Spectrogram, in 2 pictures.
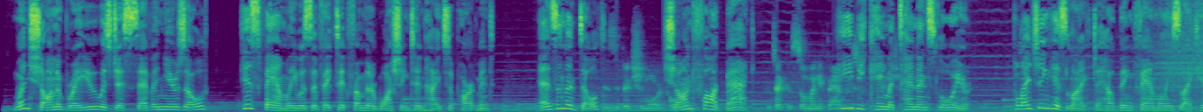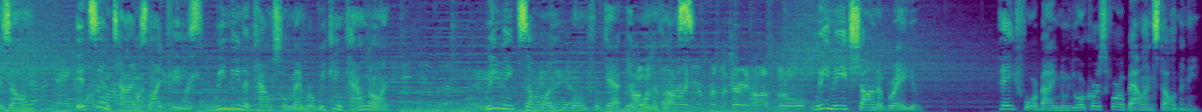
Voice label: Political advertisement

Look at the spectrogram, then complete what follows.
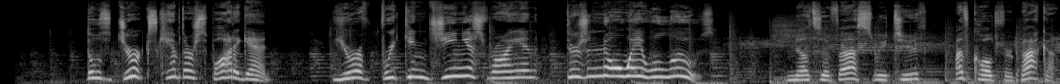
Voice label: Male Characters

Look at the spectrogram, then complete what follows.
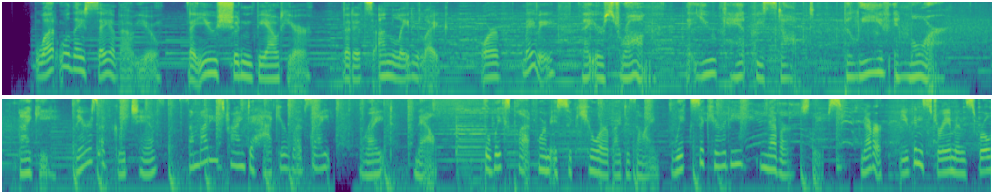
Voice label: Commercial Demo

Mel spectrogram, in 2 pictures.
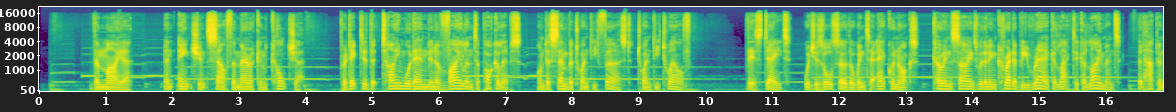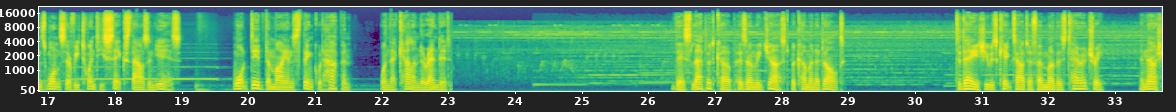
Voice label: Narration Voiceover

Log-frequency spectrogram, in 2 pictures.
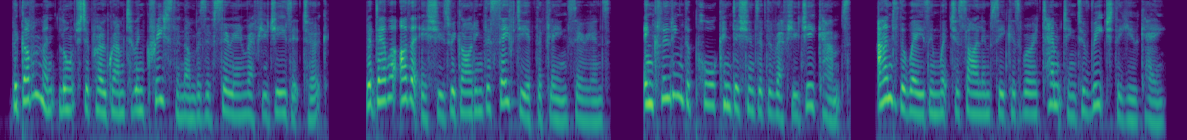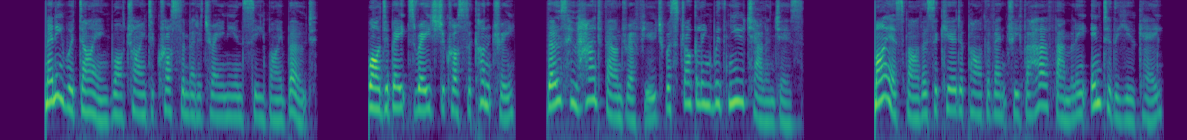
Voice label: BRITISH VALUES EDUCATIONAL

